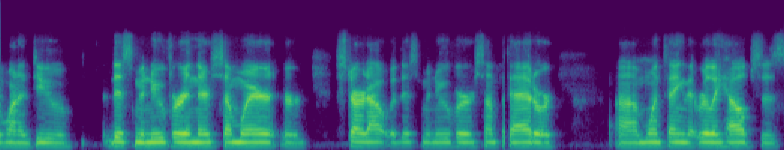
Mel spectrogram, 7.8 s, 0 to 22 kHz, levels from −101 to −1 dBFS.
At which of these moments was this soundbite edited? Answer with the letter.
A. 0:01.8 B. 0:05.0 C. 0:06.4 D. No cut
B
